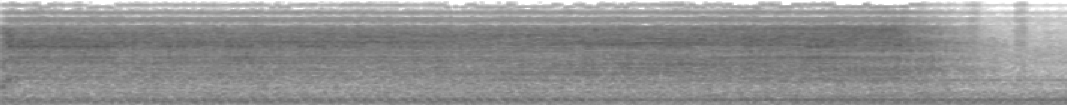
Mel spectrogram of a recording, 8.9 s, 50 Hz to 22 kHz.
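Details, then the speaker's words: New 2009 Tru-Turn CW61190L 75" x 21' engine lathe, 30 kW 440 V main motor, spindle 3.15–315 RPM, very nice condition: steady even motor hum with smooth spindle whirr, no knocks or grinding; normal running. "It's in very nice condition. I'm gonna turn the motor on. Let's hear it."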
